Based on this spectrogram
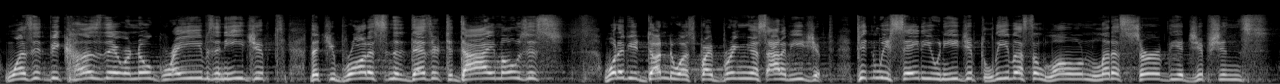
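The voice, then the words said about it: Exaggerated whiny voice. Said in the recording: “I'm going to do my whiniest voice.”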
